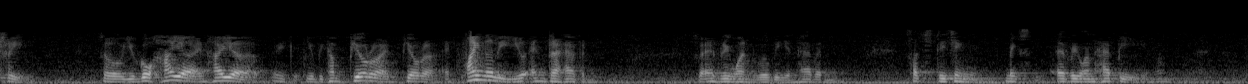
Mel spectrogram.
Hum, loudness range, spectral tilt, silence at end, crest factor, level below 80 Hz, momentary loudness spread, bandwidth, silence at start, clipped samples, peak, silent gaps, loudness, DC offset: none; 7 LU; -10 dB/octave; 0 s; 22 dB; -52 dBFS; 20 LU; 5.4 kHz; 0 s; under 0.1%; -10 dBFS; none; -31 LUFS; under 0.1%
